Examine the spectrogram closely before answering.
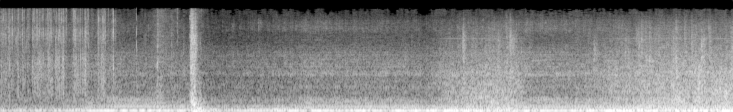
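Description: A car engine rumbles low and steady.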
